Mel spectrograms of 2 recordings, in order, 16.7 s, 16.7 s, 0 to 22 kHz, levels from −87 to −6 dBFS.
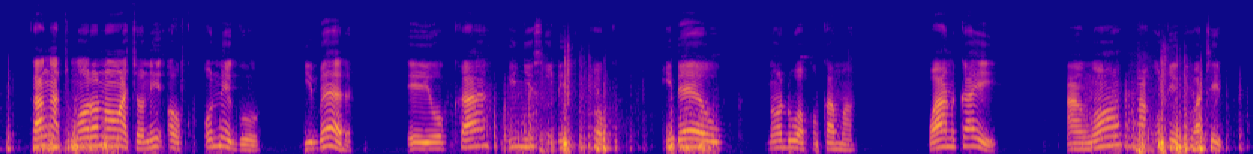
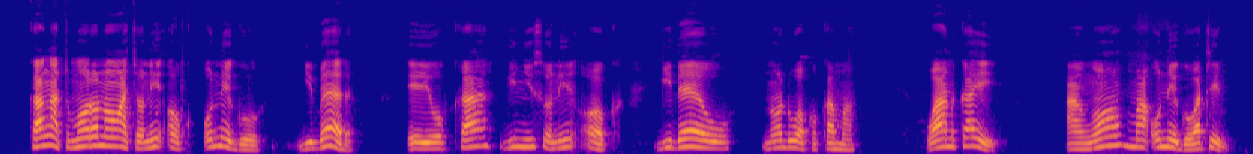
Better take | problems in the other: second | noise reduction (neural mask model RNNoise)

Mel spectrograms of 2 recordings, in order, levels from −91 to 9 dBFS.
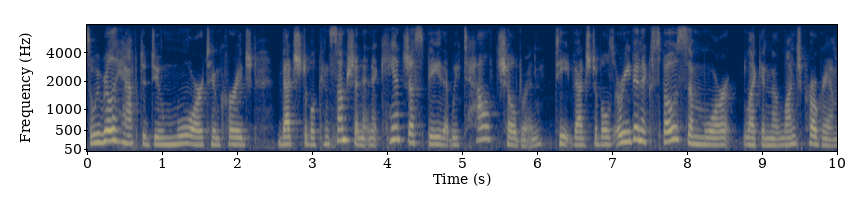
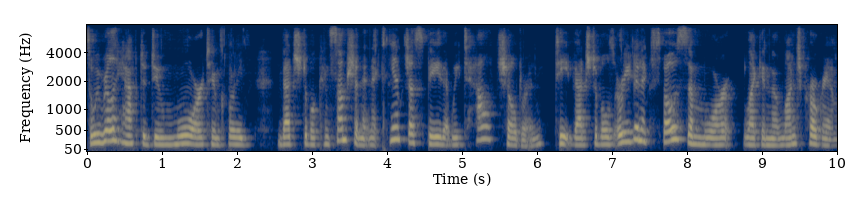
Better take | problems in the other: first | noise reduction (neural mask model DeepFilterNet 3)

